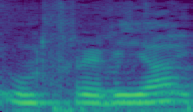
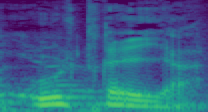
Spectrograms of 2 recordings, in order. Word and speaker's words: Ultreia: C'est comme ça qu'il faut le prononcer, Ultreria. – Ultreia.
